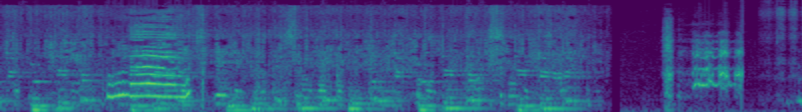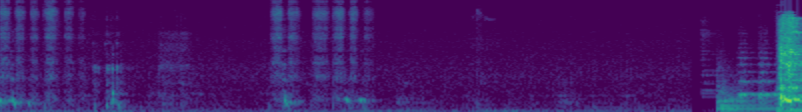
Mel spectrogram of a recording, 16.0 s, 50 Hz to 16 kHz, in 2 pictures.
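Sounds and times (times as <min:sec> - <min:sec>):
music: 0:00.0 - 0:06.1, 0:15.0 - 0:16.0.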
